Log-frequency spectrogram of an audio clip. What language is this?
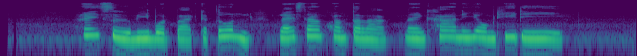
Thai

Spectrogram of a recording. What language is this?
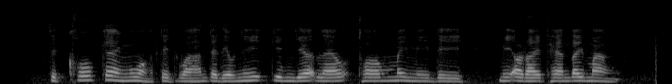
Thai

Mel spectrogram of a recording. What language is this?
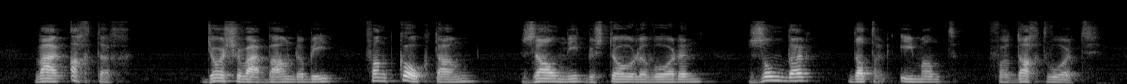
Dutch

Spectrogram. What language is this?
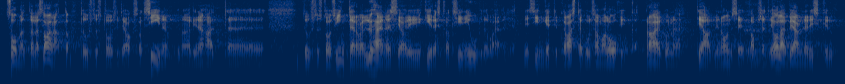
Estonian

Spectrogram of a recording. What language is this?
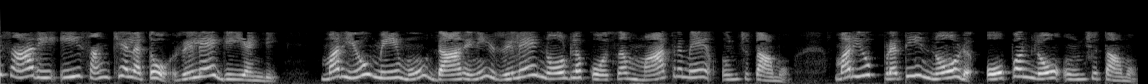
Telugu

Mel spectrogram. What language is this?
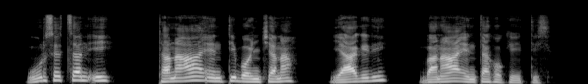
Gofa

